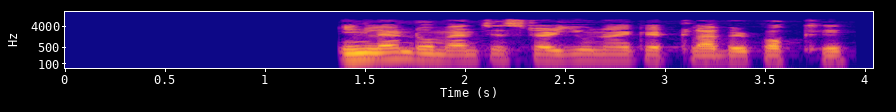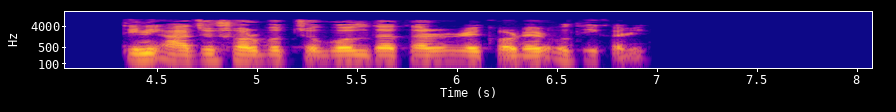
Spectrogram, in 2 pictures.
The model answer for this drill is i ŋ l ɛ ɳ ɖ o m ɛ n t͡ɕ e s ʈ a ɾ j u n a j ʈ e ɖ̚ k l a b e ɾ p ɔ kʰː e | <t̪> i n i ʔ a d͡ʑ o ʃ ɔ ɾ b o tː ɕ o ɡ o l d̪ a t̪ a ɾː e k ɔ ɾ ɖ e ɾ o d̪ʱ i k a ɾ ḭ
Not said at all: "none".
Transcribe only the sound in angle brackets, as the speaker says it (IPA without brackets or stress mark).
t̪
